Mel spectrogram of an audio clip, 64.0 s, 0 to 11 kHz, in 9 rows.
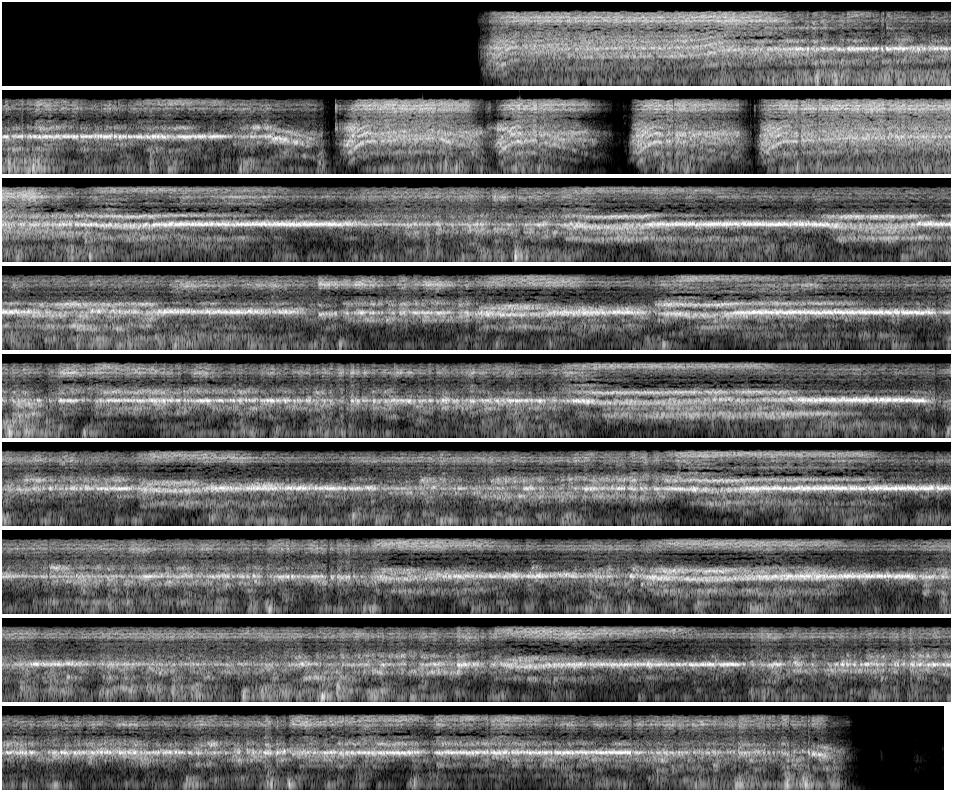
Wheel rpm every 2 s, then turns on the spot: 0, 10, 170, 230, 160, 60, 110, 230, 230, 230, 220, 220, 230, 230, 230, 230, 220, 220, 220, 230, 230, 230, 230, 230, 230, 230, 230, 230, 230, 230, 230, 140.
62-64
